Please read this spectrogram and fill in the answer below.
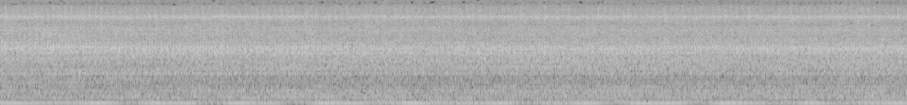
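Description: Diesel engine of a stopped express train idling, a deep steady hum that swells and fades slowly, about once a second, over a constant hiss.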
